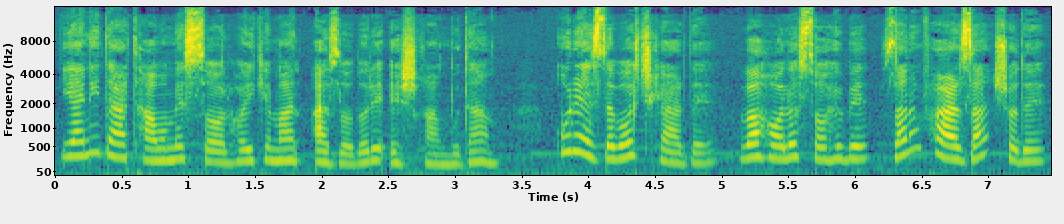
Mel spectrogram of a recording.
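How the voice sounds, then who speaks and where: A woman's voice: fairly high pitch, animated, a little mellow. A woman narrating a dramatic first-person story in an emotional, scripted reading.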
